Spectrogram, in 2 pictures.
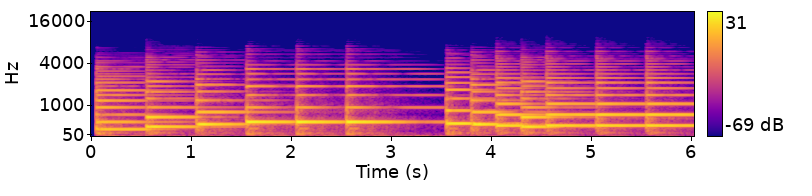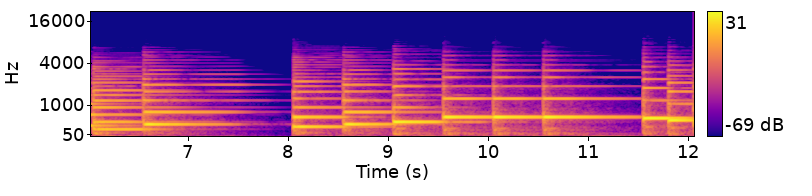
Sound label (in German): klavier; MelodieMeister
